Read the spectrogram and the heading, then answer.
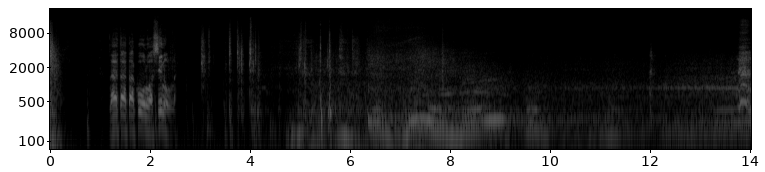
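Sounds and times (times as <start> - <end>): car engine accelerating: 4.3 - 14.0.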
